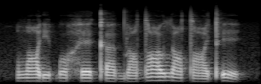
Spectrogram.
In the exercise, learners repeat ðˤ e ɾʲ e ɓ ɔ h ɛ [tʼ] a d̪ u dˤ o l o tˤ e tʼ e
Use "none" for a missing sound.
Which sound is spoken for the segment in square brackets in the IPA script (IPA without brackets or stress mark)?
kʼ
